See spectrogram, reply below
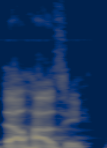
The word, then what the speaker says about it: Dalhousie: At Dalhousie.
